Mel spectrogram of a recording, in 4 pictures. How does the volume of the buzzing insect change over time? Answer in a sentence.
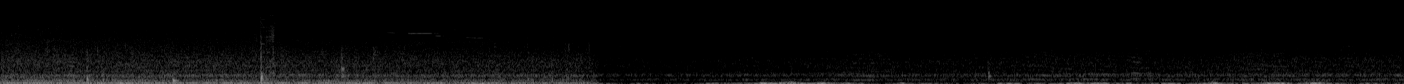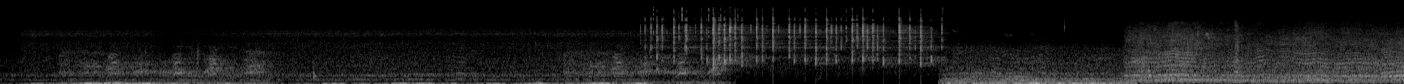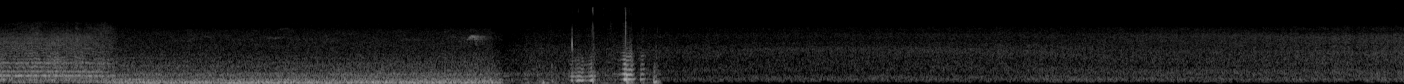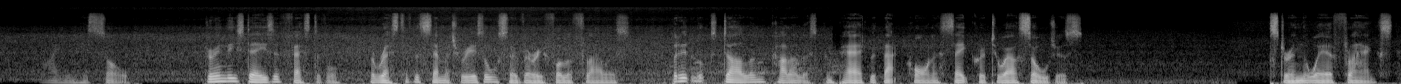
The loudness of the buzzing insect goes down, then up.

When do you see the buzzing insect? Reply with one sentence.
The buzzing insect can be heard from 0.0 to 34.7 s.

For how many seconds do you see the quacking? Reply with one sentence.
The quacking can't be heard in this clip.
